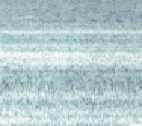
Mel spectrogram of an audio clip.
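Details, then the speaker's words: Steady, even mechanical hum with a hissy airy quality: the running sound of a CPAP machine used for sleep apnea. "world humming that's the sound of a CPAP about half of the people who are prescribed to see if happened don't like it and don't use it"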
